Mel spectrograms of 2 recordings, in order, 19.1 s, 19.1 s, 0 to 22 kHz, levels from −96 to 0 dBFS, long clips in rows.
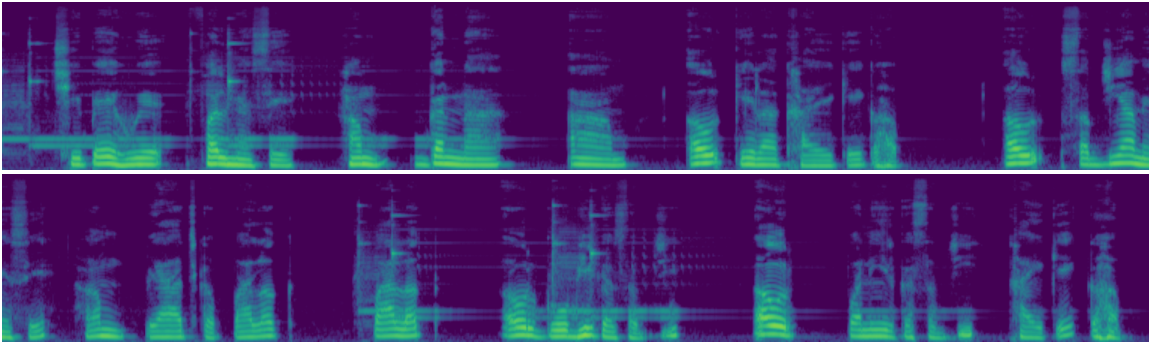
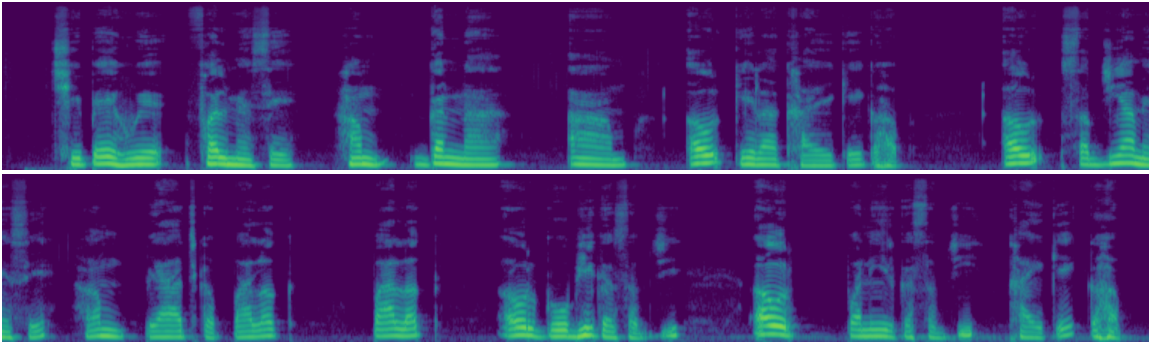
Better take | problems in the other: second | noise reduction (neural mask model RNNoise)

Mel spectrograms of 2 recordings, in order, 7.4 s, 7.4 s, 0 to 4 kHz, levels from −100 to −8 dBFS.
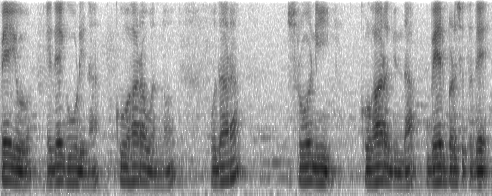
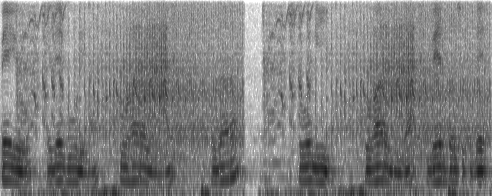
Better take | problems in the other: first | background sound (Engine starting / Bus); 4 dB below the speech

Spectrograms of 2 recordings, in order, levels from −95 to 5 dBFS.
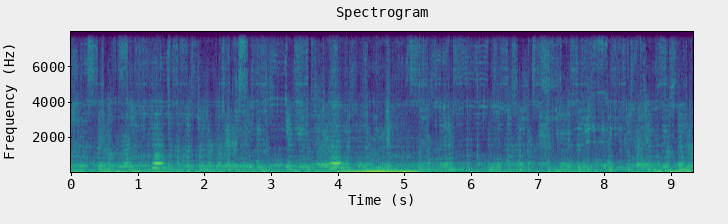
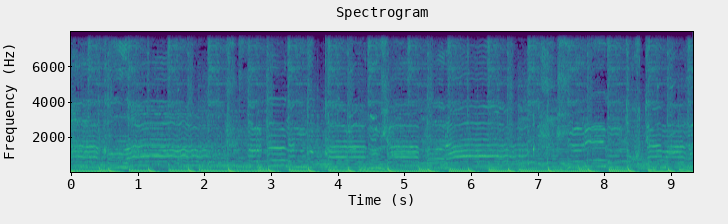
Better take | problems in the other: second | noise reduction (neural separator model SepFormer DNS4)

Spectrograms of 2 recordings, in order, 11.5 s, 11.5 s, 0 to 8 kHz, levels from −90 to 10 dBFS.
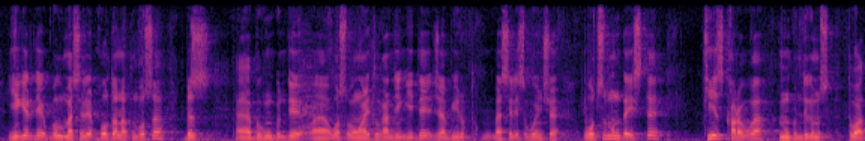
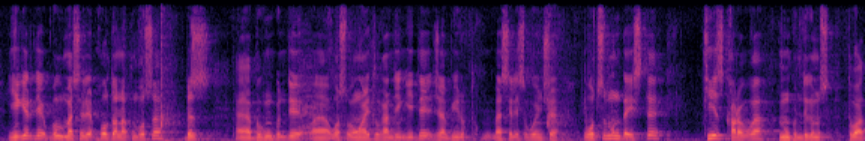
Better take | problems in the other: first | background sound (Thump, thud); 17 dB below the speech

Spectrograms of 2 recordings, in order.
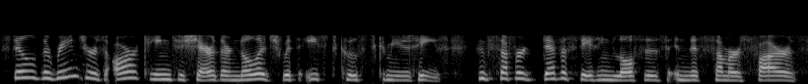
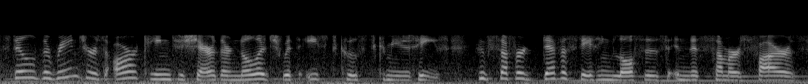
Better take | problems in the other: second | noise reduction (neural mask model Resemble Enhance denoiser)

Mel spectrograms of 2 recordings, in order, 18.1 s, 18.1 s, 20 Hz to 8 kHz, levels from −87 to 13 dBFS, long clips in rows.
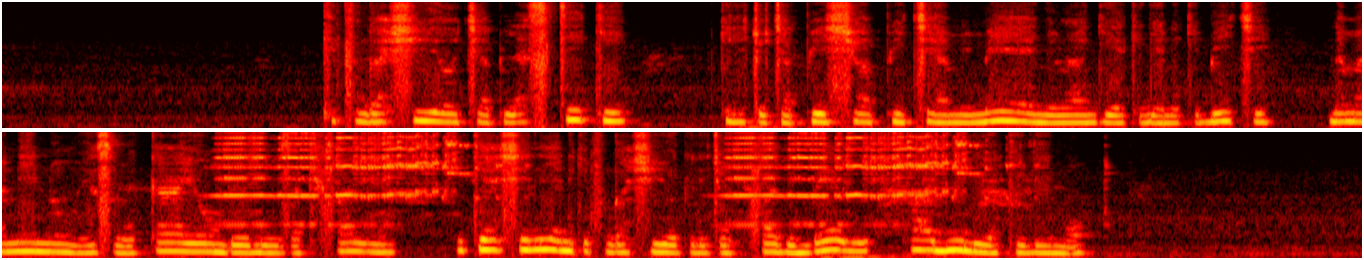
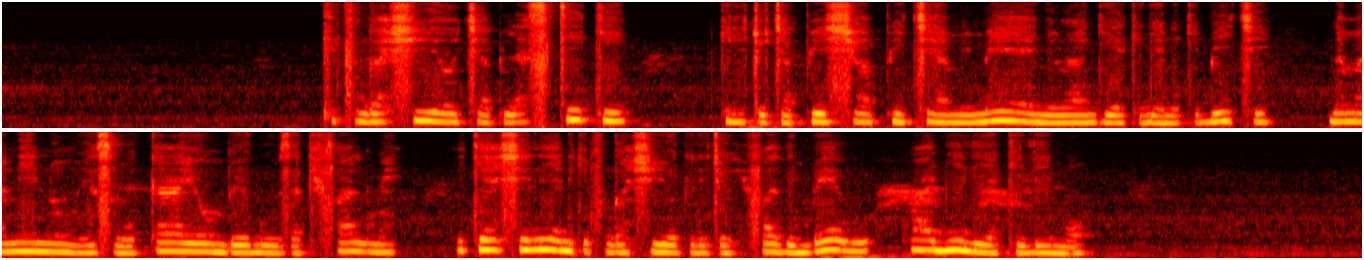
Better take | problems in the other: second | background sound (Squeak); 4 dB below the speech

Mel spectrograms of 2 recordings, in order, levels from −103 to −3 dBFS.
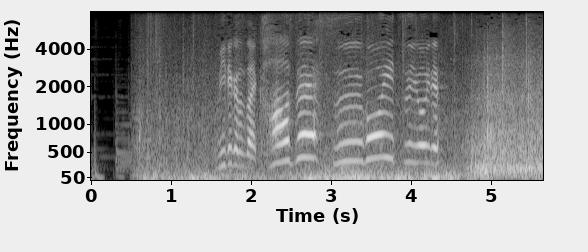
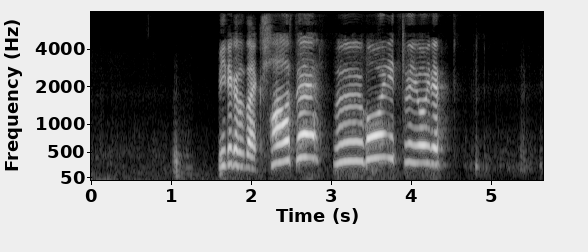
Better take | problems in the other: first | noise reduction (neural mask model DeepFilterNet 3)

